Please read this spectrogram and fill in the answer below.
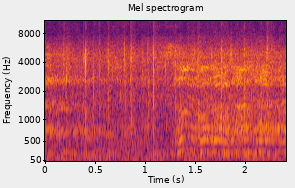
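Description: A voice speaking or calling over steady outdoor stadium noise, with scattered light clicks.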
